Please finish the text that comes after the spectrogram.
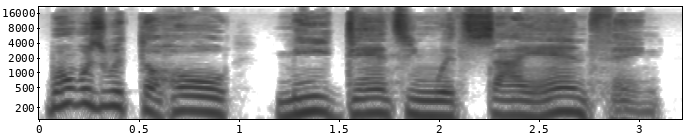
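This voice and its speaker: Man acting a flustered, indignant teenage boy, pitched up. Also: sing-song, measured pace, no room sound, studio quality. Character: flustered, defensive teenage schoolboy hero.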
